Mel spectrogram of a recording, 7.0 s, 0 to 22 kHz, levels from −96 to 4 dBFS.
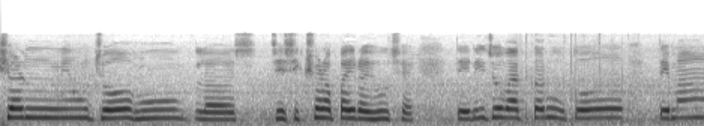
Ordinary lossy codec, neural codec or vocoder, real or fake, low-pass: MP3, 64 kbps; none; real; 7.2 kHz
